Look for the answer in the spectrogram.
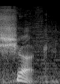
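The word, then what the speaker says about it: Shough: It looks like Shuff or... – I know, and I screwed up. – Shuck. – It's Shuck.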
